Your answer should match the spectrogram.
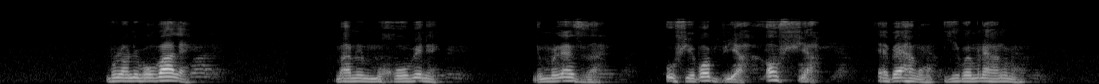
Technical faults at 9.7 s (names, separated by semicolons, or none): echo with no canceller; jitter buffer speed-up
